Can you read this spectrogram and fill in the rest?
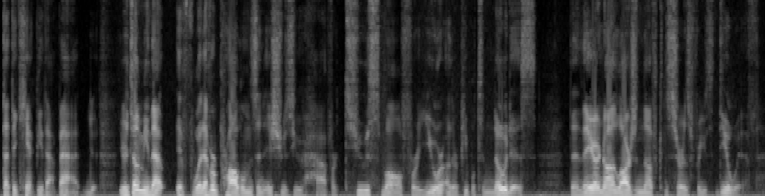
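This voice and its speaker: A low-pitched hiring manager at a secret bureau, played by a man in an audio roleplay. He is officious and exasperated, arguing in halting stretches and rewording his points as he questions a candidate. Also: expressive, darkish tone, no echo. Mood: baffled, argumentative. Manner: halting, argumentative, officious, repeats and rephrases. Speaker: solo roleplay performer. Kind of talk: one-sided audio roleplay interview. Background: computer keyboard typing.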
